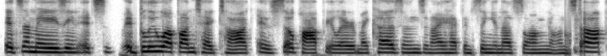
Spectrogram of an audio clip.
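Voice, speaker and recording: A woman's voice: medium pitch, steady tone, a little fast, a bit bright, no room sound. A young woman co-hosting a casual fan podcast, stuffy from a cold, giggly and chatty. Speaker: podcast co-host.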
